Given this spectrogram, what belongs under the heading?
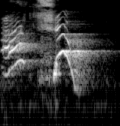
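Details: A playful pretend sneeze: a single voiced, sing-song 'ah-choo' with a rising then falling pitch, not a real sneeze.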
